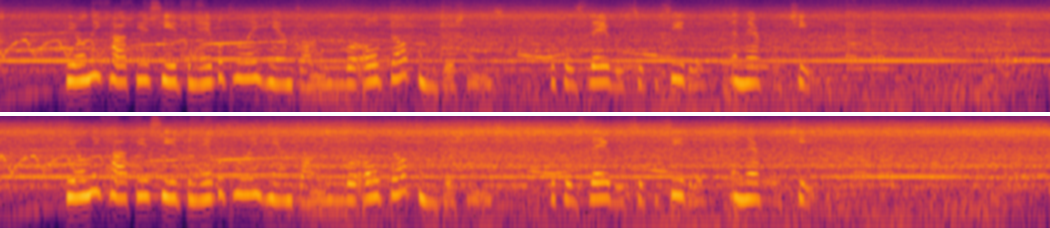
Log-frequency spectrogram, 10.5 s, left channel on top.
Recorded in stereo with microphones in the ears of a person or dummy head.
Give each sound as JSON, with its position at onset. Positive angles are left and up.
{"t": 0.7, "sound": "a woman speaking", "side_deg": 0, "distance_m": 1.4}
